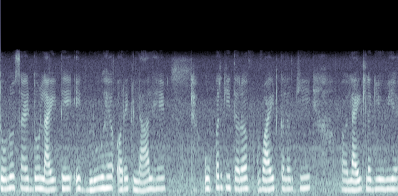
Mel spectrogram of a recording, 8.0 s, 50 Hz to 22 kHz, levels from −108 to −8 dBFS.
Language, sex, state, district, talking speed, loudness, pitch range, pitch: Hindi, female, Punjab, Pathankot, 165 wpm, -14 LUFS, 185-210 Hz, 200 Hz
